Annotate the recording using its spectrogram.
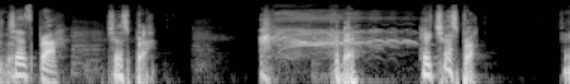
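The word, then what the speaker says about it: Chessbrah: Chessbra.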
